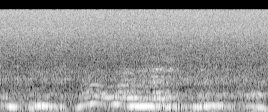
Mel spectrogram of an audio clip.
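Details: African lion roaring in Kruger National Park, South Africa, on a road where a rare white lion has walked in among the pride; deep, moaning low groans rise and fall in long drawn swells, repeated back to back with little pause.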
